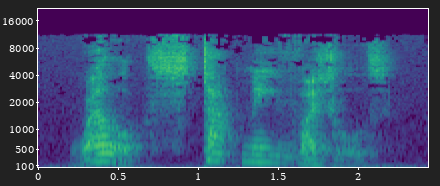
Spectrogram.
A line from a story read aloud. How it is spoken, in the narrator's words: exclaimed the astonished fisherman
